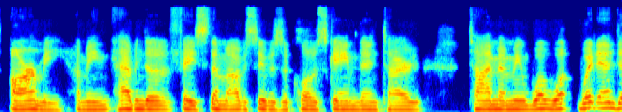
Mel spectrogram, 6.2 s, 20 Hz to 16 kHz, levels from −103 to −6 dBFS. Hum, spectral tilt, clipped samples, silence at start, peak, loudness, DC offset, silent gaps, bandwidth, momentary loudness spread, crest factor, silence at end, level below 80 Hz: none; -6.5 dB/octave; under 0.1%; 0.1 s; -10 dBFS; -27 LUFS; under 0.1%; none; 12.5 kHz; 5 LU; 16 dB; 0 s; -66 dBFS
